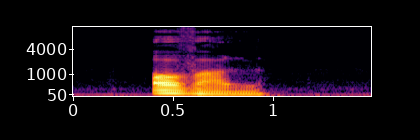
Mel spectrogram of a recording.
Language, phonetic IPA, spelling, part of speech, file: Polish, [ˈɔval], owal, noun, Pl-owal.ogg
